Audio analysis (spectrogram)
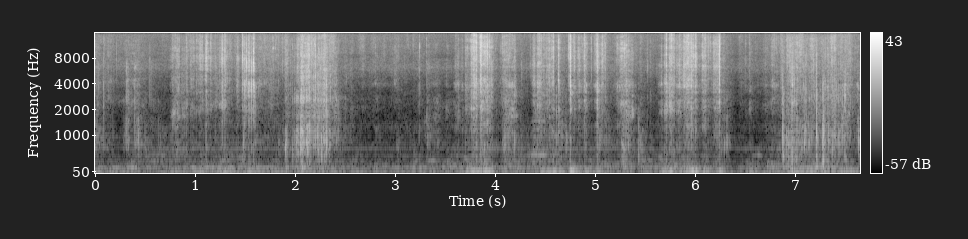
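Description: A metal utility-knife blade scrapes and cuts dry chips from a round, pink, speckled bar of solid soap. Dry, crinkly scraping strokes and crisp crunches come in bursts with bright, papery edges over a steady low rumble, with short pauses between cuts.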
